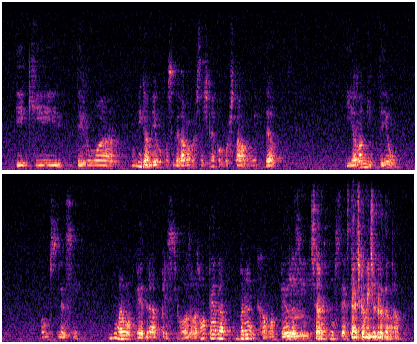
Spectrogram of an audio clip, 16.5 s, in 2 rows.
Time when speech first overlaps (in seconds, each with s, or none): 14.0 s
